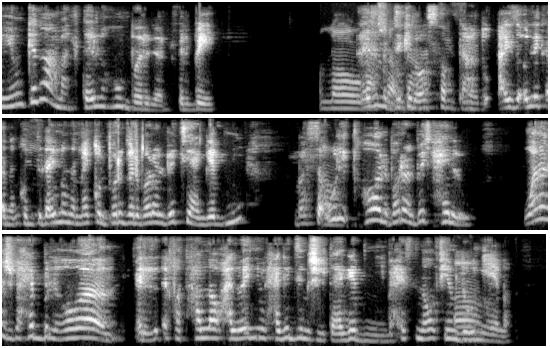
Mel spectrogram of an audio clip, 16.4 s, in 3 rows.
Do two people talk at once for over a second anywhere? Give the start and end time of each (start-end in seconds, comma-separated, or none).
3.6-4.9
